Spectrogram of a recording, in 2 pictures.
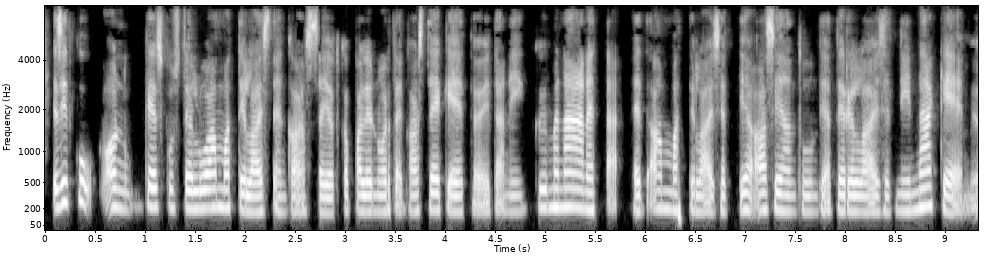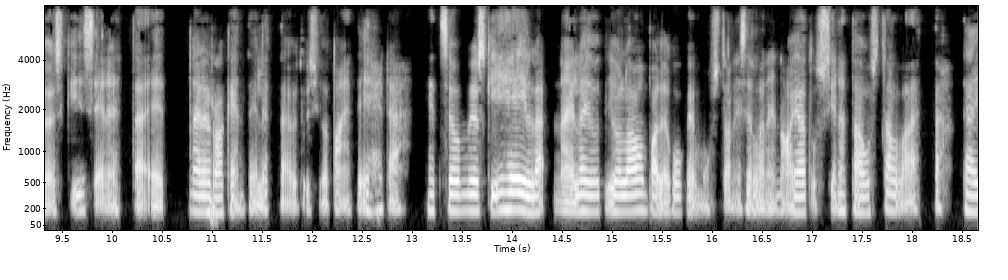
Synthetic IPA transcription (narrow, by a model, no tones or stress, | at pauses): jɑsit̪kuonkeskust̪elːuɑmːɑt̪ːilɑist̪eŋkɑ̰nsːɑjot̪kɑpɑljonuort̪eŋkɑnst̪ekeːt̪ø̰it̪æ̰niŋkylmænæːnet̪ːæ̰et̪ɑ̰mːɑt̪ːilɑ̰iset̪jɑʔɑsiɑnt̪unt̪iɑ̰t̪eɾilːˑɑiset̪niːnnækḛːmyøskinsḛnḛt̪ːæʔḛt̪næilːerrɑkḛnt̪eilːet̪tæyt̪ysjot̪ɑint̪ehdæ | et̪seommyøskiheilːæ̰næilːæjojolːɑompɑljo̰kokḛmust̪ɑ̰nḭselːɑ̰nḛnɑ̰jɑt̪ussiːnæt̪ɑust̪ɑlːɑ̰et̪ːæt̪æː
